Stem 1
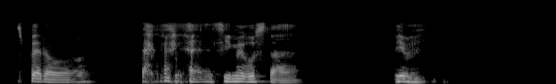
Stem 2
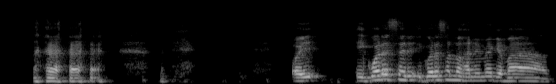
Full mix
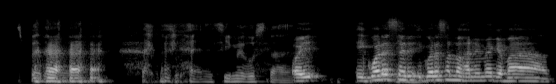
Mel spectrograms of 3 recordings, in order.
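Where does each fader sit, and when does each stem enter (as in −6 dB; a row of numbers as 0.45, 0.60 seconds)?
−9.5, +2.0 decibels; 0.00, 0.00 seconds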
